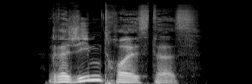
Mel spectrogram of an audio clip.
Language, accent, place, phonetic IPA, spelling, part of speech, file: German, Germany, Berlin, [ʁeˈʒiːmˌtʁɔɪ̯stəs], regimetreustes, adjective, De-regimetreustes.ogg
- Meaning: strong/mixed nominative/accusative neuter singular superlative degree of regimetreu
